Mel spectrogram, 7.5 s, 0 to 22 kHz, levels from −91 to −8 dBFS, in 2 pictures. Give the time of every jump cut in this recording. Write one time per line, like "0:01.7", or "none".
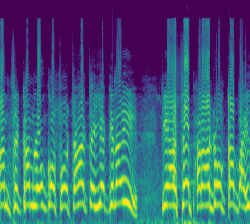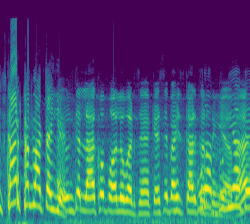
none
